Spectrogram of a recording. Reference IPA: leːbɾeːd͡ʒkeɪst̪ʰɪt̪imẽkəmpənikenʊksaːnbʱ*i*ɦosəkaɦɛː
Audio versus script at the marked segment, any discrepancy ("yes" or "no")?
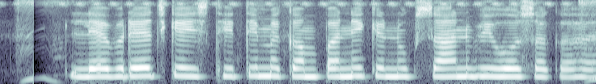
no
